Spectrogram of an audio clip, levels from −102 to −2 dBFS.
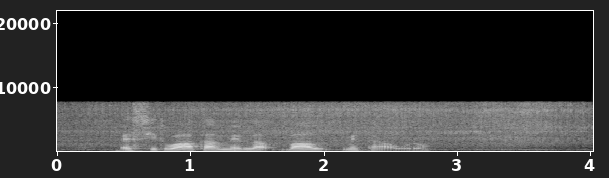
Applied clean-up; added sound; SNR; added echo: none; Rattle (instrument); 11 dB; none.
